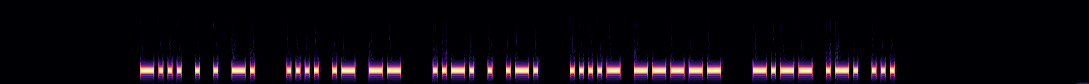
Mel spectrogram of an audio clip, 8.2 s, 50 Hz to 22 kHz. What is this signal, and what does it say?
Morse code, heard as a keyed tone, about 36 wpm, 700 Hz. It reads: BEEN HAM FER 40 YRS
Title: Practice QSO - Exchange 3 - More Info - 35wpm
